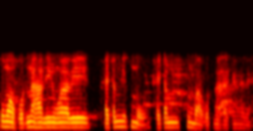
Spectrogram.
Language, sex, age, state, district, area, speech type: Bodo, male, 45-60, Assam, Chirang, urban, conversation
